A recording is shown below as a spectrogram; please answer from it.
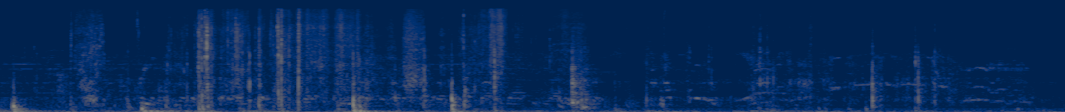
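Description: Plastic shrink-wrap being torn and crinkled off a sealed trading-card box, with sharp rustles and clicks of plastic and cardboard being handled. The noise is densest in the first half and quieter toward the end.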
